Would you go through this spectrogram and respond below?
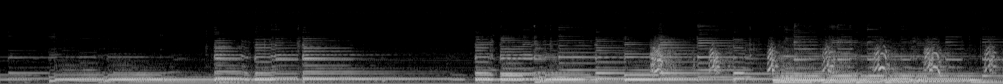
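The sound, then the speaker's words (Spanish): A dog barks loudly, several harsh, tonal barks in uneven bursts over a steady droning background, with no one talking. “no hay perro tan inteligente como este”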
